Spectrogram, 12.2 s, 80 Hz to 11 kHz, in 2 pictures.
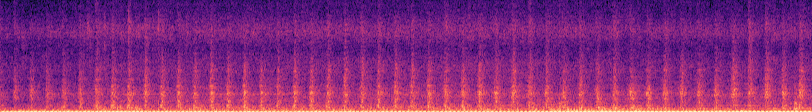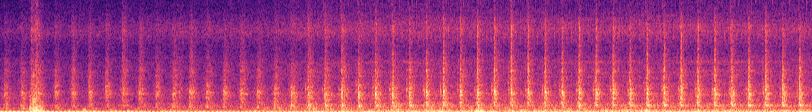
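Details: Jeep Cherokee XJ facelift, 2.5 L four-cylinder petrol engine, skirt broken off the piston in cylinder two: steady idle with a sharp, regular knock about four times a second over the low engine rumble; piston slap.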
